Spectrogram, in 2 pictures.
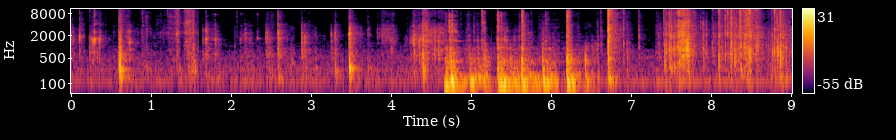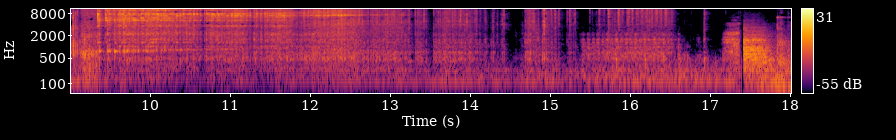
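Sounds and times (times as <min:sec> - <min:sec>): plastic bag crinkling: 0:07.3 - 0:09.3.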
